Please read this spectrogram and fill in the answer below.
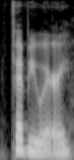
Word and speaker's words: February: again one more time february that's how it that's how i like it the r well that is it the r is silent to my knowledge february sounds way better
